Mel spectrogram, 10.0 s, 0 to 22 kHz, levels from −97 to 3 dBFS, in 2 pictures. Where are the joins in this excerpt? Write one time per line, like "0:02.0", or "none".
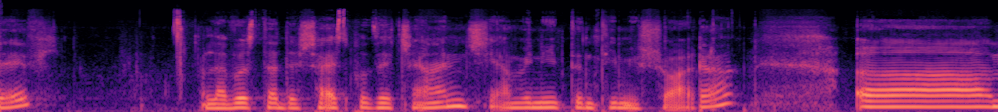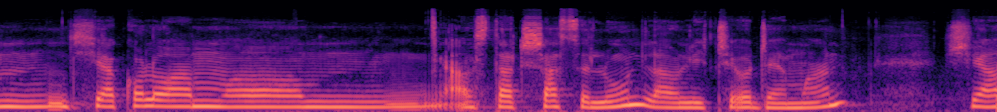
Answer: none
